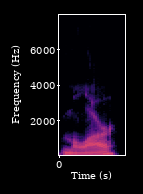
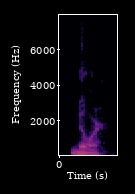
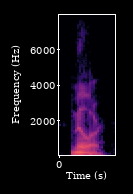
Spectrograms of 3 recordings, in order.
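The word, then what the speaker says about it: Millar: like the writer mark milar yeah miller miller it looks like milar but it's pronounced but i i just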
